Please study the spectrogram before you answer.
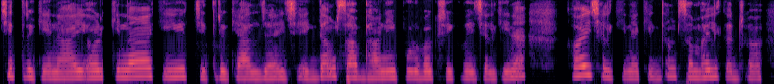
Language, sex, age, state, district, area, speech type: Maithili, female, 18-30, Bihar, Muzaffarpur, rural, spontaneous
